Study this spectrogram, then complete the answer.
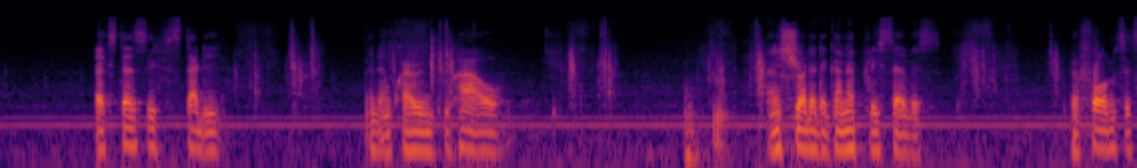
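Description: A middle-aged man speaks calmly and earnestly into a close microphone.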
